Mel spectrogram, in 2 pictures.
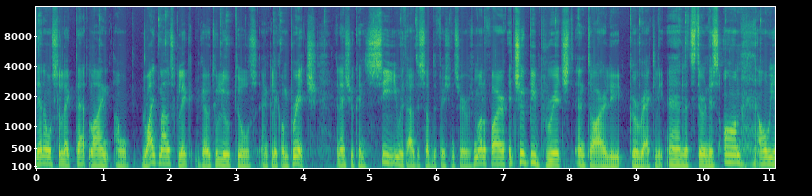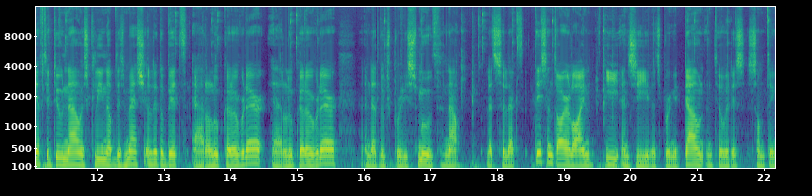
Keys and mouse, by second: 1.8-3.6 right drag, 5.0 click, 6.2 middle click, 6.8 Tab, 7.8 Tab, 8.4 middle drag, 9.3 middle click, 9.4 Tab, 9.6 click, 10.0 middle drag, 10.4 Tab, 10.6 middle click, 11.2 ctrl+r, 11.4 click, 13.0 click, 13.5 ctrl+r, 13.7 click, 14.9 click, 15.0 Tab, 16.4 Tab, 17.4 2, 18.2 alt+click, 19.5 e, 19.7 z, 20.8 click, 21.1 shift+middle click.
